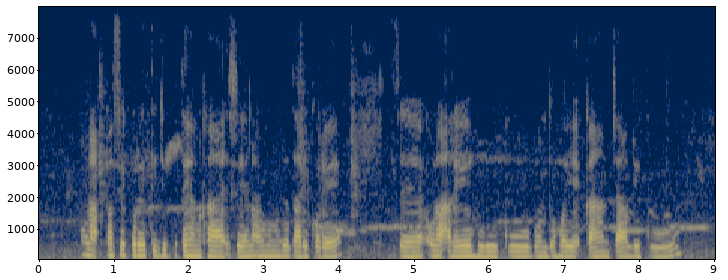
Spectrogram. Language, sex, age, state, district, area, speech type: Santali, female, 45-60, West Bengal, Uttar Dinajpur, rural, spontaneous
